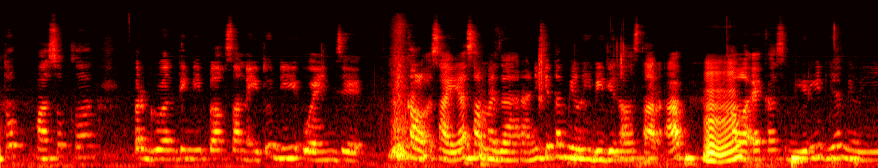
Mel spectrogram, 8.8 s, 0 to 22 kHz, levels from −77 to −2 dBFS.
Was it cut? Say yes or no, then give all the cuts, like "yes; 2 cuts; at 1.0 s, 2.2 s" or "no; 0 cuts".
yes; 1 cut; at 4.0 s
